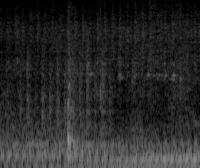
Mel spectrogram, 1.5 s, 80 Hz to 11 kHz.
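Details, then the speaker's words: 1965 Ford Econoline, not run in almost two years, engine off: quick steady ticking with one sharp click as the electric fuel pump primes fuel to the leaking carburetor, normal; mechanical pump expected to take over. "And now we'll hit fuel pump. There it goes. Maybe. And see, now she's sucking fuel, priming the system."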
